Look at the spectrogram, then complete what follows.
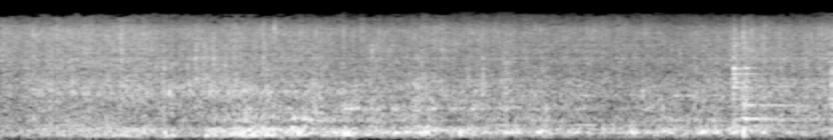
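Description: Boiling water and gnocchi poured from a stainless steel stockpot into a metal colander in a steel sink: a steady rush and splash of water. A short metallic clink near the end.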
